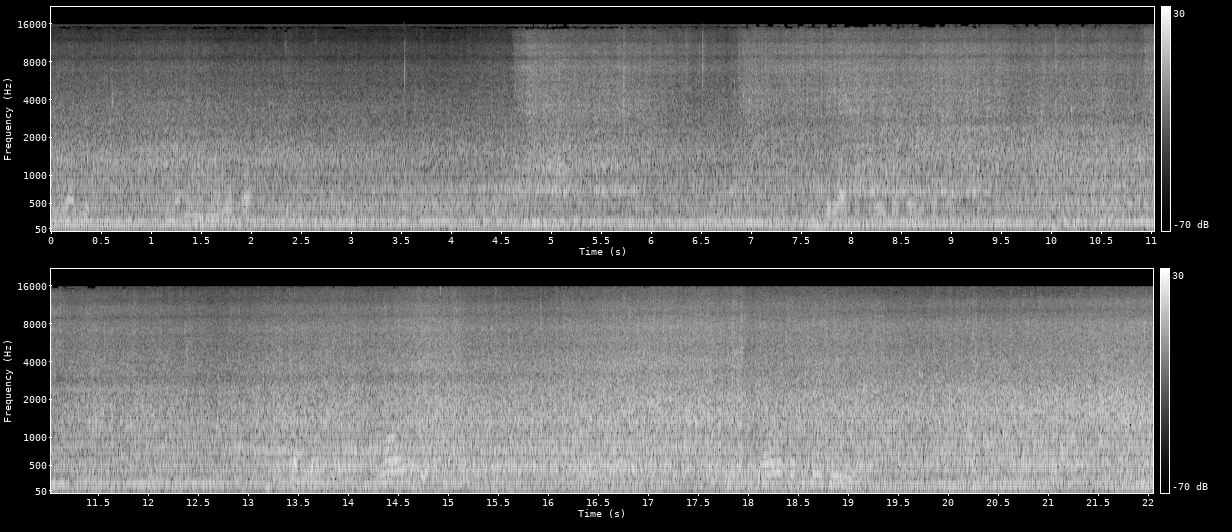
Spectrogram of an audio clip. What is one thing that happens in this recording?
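Muddy water splashes and sloshes around tyres.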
